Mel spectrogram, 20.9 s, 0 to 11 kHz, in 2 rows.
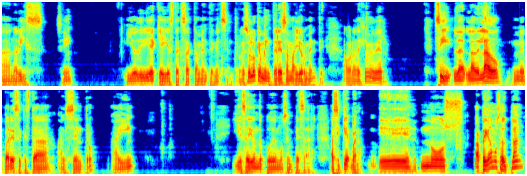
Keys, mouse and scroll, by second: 3.8-4.5 scroll down 1, 8.6 KP_3, 14.9 KP_1, 20.8 n.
